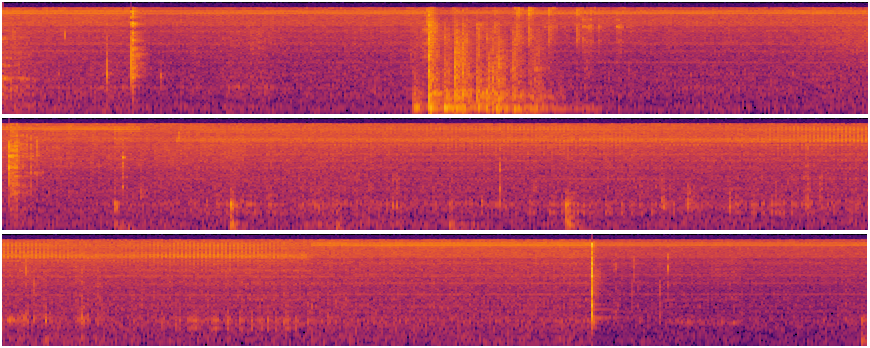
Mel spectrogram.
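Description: A plastic spoon clicking lightly against a glass jar and a tabletop a few times. About three seconds in there is one louder knock and scrape as a lump of wet salt crystals is set down.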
